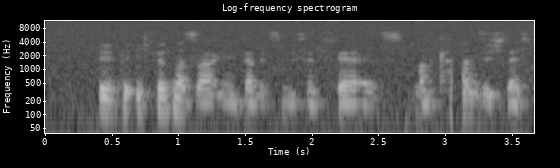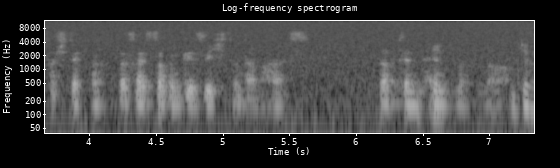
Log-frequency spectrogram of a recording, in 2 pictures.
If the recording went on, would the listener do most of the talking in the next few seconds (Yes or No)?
Yes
